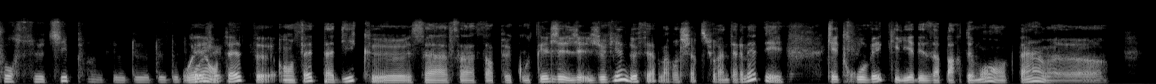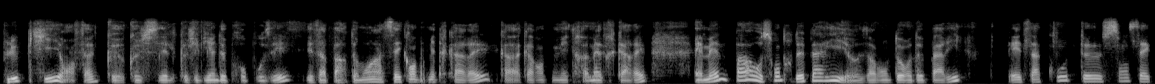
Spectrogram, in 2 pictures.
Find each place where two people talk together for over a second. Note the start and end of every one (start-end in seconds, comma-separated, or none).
none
